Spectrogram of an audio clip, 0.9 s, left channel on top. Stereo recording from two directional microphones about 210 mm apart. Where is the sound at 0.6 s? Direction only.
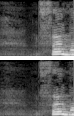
30° left (ahead or behind).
